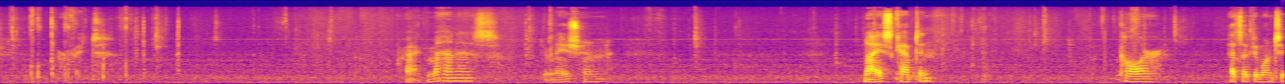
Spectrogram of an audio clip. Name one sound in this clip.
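Playing cards slide and tap softly against each other.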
